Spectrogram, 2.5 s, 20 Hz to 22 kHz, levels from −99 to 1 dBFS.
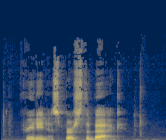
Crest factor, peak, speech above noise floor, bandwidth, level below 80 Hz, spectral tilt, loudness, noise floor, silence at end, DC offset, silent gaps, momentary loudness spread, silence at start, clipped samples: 20 dB; -4 dBFS; 27 dB; 16 kHz; -52 dBFS; -3 dB/octave; -20 LUFS; -48 dBFS; 0.4 s; under 0.1%; none; 9 LU; 0.4 s; under 0.1%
